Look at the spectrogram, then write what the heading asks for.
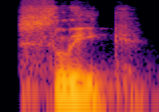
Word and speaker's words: sleek: And the second word, sleek. Slick. Sleek. Slick. Sleek. Do they sound the same? Nope. Sleek rhymes with peak. Sleek rhymes with reek.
